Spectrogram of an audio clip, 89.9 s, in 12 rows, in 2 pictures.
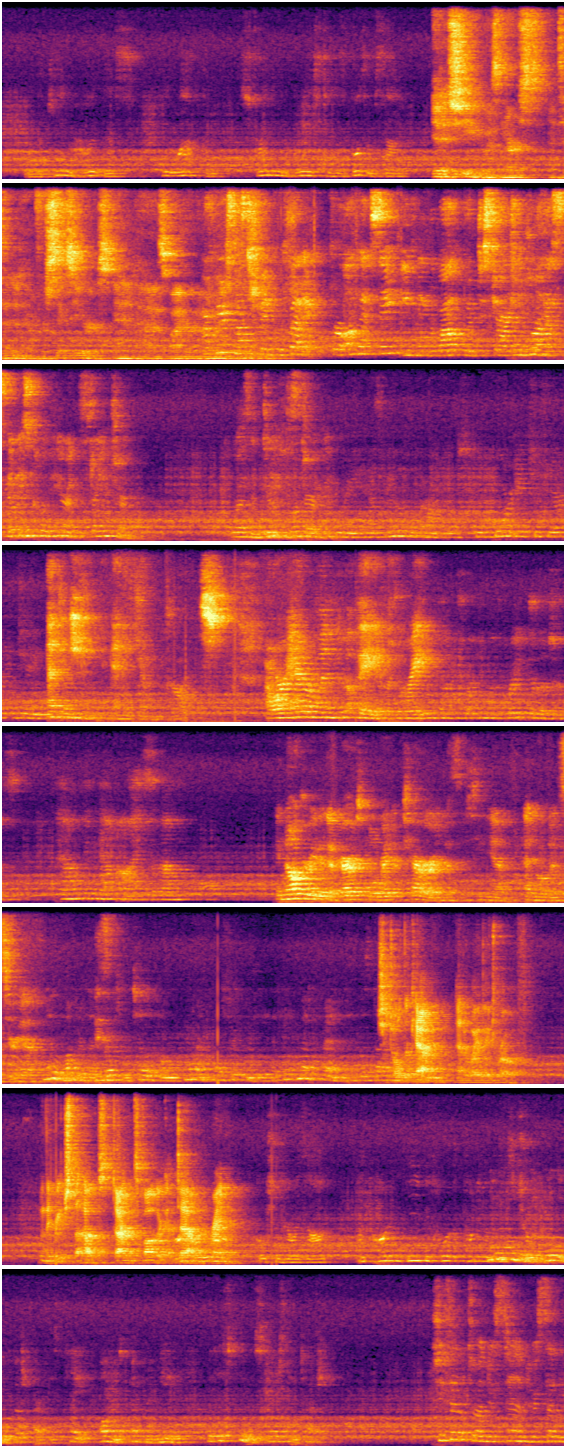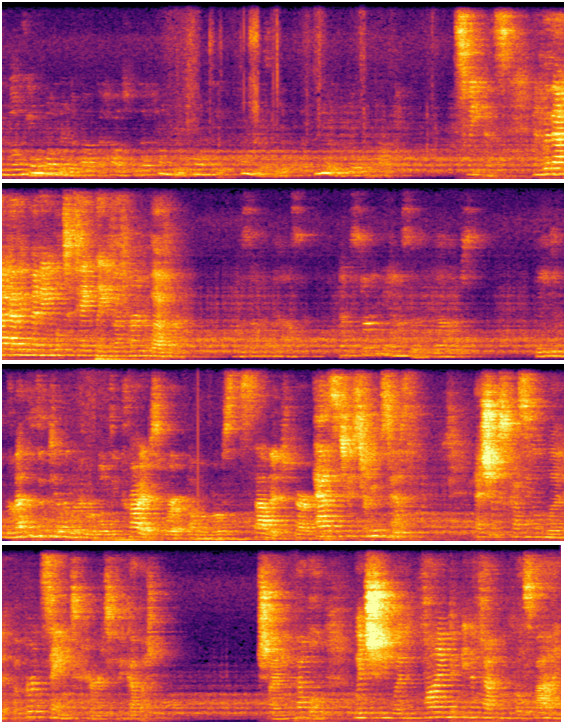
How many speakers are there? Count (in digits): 10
